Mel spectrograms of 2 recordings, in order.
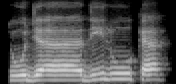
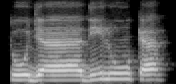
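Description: The two takes are said the same way.

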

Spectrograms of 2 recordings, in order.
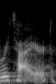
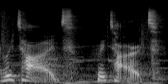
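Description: First: The word is said in a plain modern way. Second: The word is said in an old-fashioned way.

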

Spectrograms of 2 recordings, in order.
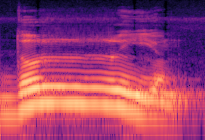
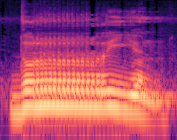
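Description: First: The r sound is light without repeated trills. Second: The r sound is rolled with repeated trills. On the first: The speaker calls it right. "ठीक है" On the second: The speaker calls it wrong. "तो दुर्रियुन ऐसे नहीं पढ़ना, दुर्र नहीं पढ़ना"

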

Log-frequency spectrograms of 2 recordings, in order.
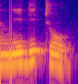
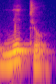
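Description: First: An extra i vowel follows the d before to. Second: The d links straight into to, no extra vowel. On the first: The speaker calls it wrong. "vocês não podem falar need to. Não tem um som de i depois do need" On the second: The speaker calls it right. "a gente conecta o need com o to"

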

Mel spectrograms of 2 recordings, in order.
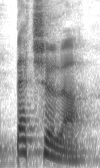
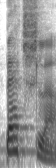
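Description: First: The middle e vowel is pronounced. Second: The middle e vowel is dropped. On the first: The speaker calls it wrong. "Sie sprechen das eh mit" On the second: The speaker calls it right. "Wie sagt man als Profi?"

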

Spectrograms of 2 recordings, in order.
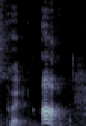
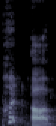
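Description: First: The stress falls on the word up. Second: The stress falls on the word put. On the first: The speaker calls it right. "it's put up" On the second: The speaker calls it wrong. "It's not put up"

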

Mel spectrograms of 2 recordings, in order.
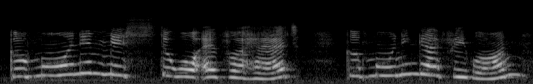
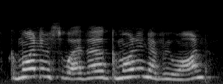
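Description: First: It is said slowly, drawn out. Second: It is said quickly.

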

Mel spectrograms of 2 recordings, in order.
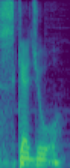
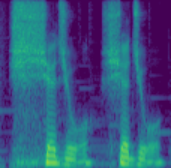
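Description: First: It is said with an American pronunciation. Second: It is said with a British pronunciation. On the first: "美式是schedule" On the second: "英式的发音是schedule"

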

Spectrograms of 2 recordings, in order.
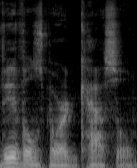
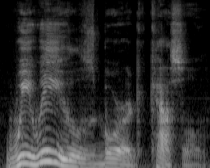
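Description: First: The name is given its usual pronunciation. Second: The name is given a deliberately distorted pronunciation. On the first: The speaker calls it right. "I think it's pronounced" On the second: The speaker calls it wrong. "I'm going to pronounce this wrong on purpose"

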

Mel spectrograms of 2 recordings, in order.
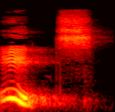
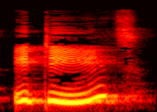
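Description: First: The words merge into one short syllable. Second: Two separate full words are said.

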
